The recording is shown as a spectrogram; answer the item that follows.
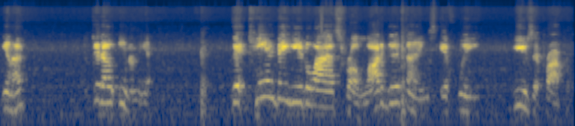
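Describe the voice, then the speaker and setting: A woman's voice: medium pitch, very animated, moderate pace, long pauses, sharp tone, slight background noise, rough recording. A woman chatting casually to viewers in a folksy, drawling way, repeating words for emphasis. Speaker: host of a homesteading preparedness vlog. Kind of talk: casual livestream chat.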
